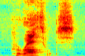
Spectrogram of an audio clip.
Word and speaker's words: Caradhras: So the proper pronunciation of Karathas is just that Karathas.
